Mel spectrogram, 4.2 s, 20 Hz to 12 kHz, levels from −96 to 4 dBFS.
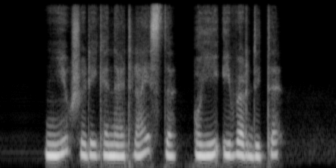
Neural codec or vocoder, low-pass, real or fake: codec, 16 kHz in and 24 kHz out, 0.9 kbps, LongCat-Audio-Codec, fine tuned four codebook decoder; 10.8 kHz; fake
